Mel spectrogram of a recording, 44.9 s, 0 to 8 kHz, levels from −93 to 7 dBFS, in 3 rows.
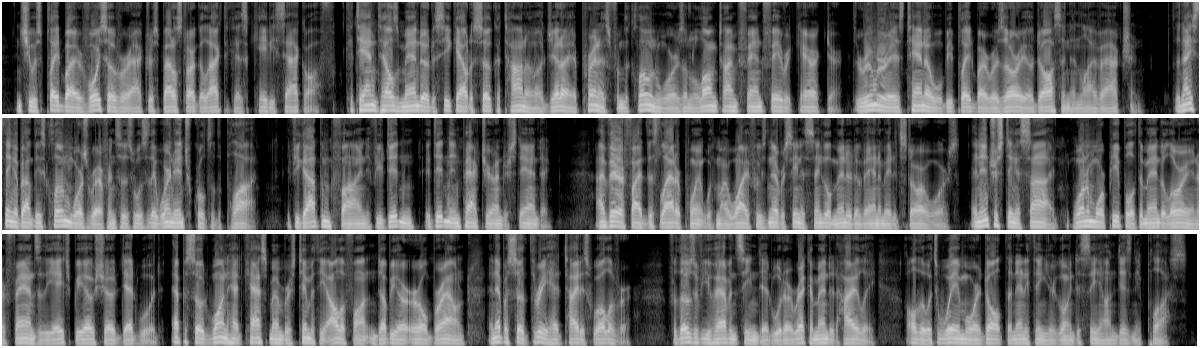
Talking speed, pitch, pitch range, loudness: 205 wpm, 100 Hz, 90-110 Hz, -19 LUFS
